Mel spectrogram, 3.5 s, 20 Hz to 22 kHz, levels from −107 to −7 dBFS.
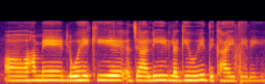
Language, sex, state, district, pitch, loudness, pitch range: Hindi, female, Madhya Pradesh, Bhopal, 210 Hz, -14 LUFS, 200-215 Hz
